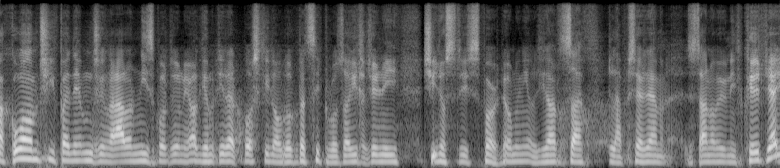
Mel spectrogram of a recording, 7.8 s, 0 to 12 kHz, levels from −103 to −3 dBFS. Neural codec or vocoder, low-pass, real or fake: codec, 16 kHz in and 24 kHz out, 0.4 kbps, LongCat-Audio-Codec, four codebook decoder; 10.8 kHz; fake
